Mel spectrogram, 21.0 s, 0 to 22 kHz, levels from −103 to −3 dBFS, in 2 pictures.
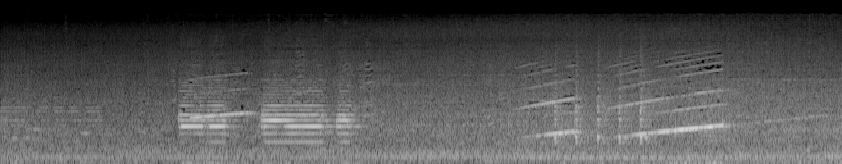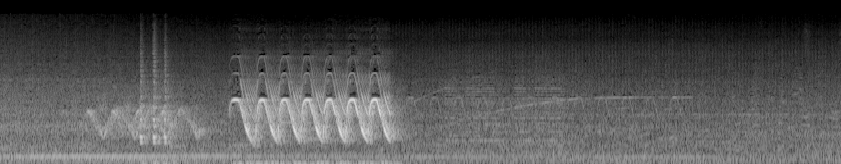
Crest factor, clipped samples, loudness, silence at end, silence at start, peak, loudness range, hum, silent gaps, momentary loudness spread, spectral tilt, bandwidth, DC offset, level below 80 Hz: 20 dB; under 0.1%; -26 LUFS; 0 s; 0 s; -10 dBFS; 22 LU; none; none; 25 LU; -5 dB/octave; 14.5 kHz; under 0.1%; -54 dBFS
